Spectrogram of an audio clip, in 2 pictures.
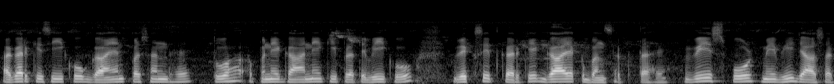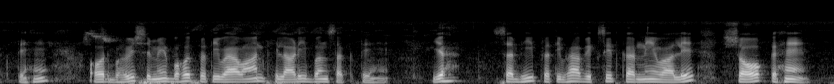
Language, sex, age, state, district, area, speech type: Hindi, male, 45-60, Uttar Pradesh, Mau, rural, read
